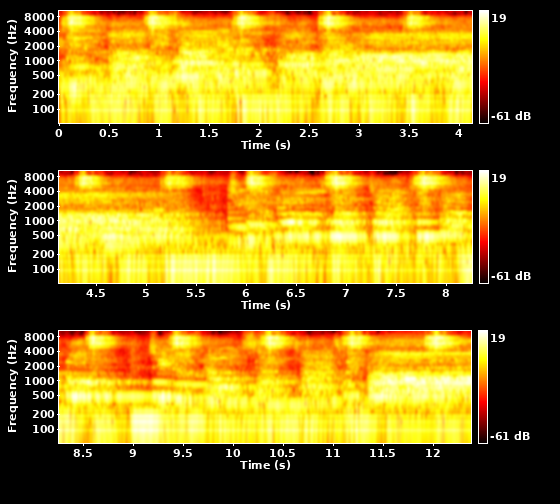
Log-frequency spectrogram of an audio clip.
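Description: A small gospel choir singing a hymn over a low keyboard accompaniment, with a tambourine jingling on the beat about twice a second.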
